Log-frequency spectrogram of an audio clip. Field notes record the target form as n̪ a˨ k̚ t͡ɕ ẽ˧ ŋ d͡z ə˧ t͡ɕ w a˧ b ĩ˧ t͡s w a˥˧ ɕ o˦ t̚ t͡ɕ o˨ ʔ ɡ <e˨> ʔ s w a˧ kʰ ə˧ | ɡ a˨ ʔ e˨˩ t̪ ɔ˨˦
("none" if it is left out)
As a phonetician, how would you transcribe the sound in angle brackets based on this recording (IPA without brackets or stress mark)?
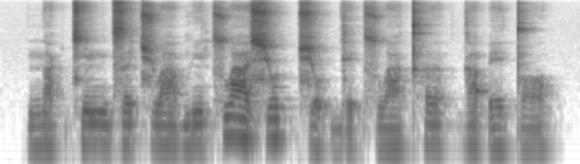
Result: e˨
